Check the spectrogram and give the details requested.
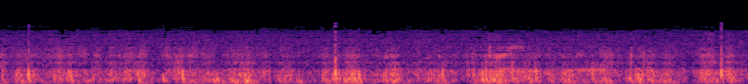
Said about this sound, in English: Thunderstorm.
